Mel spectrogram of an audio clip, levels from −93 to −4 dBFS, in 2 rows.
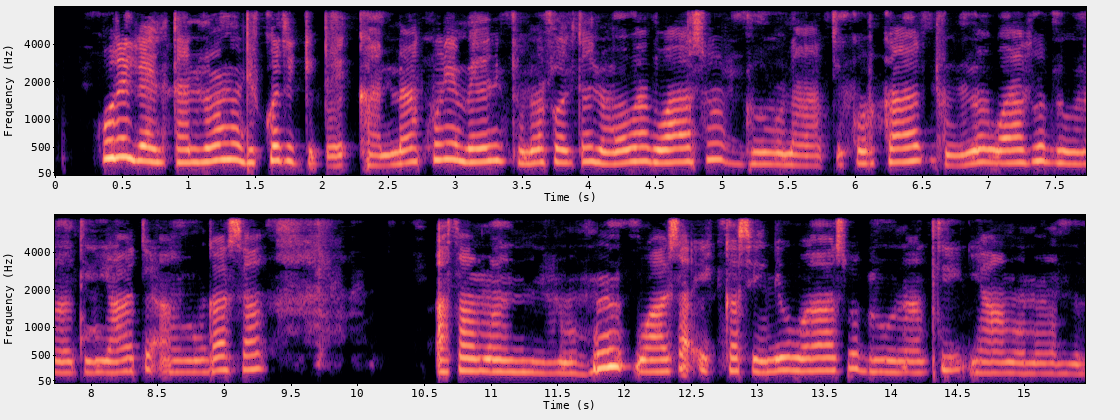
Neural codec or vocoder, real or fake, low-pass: codec, 16 kHz in and 24 kHz out, 1.1 kbps, FireRedTTS-2 codec; fake; 7.2 kHz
